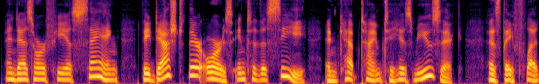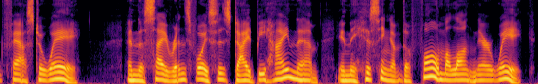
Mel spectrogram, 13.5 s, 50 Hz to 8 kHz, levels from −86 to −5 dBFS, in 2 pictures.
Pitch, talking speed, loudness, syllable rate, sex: 160 Hz, 170 wpm, -18 LUFS, 4.0 syllables/s, female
